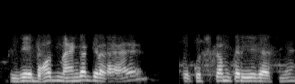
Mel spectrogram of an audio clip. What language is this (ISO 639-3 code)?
urd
